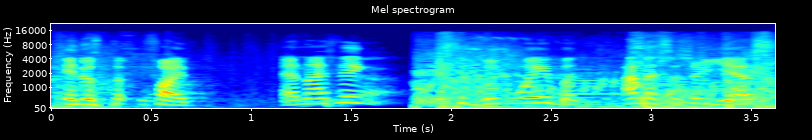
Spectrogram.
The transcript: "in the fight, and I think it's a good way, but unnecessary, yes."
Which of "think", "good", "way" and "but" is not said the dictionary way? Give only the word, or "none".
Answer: none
